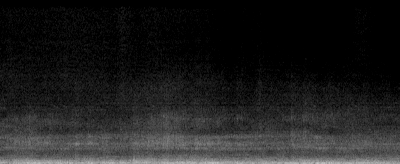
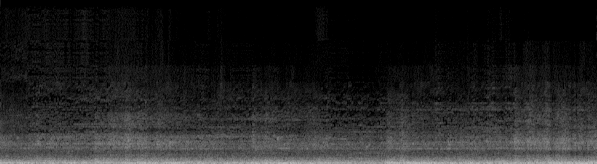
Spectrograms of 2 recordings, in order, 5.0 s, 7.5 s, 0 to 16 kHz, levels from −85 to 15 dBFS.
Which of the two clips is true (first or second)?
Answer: second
